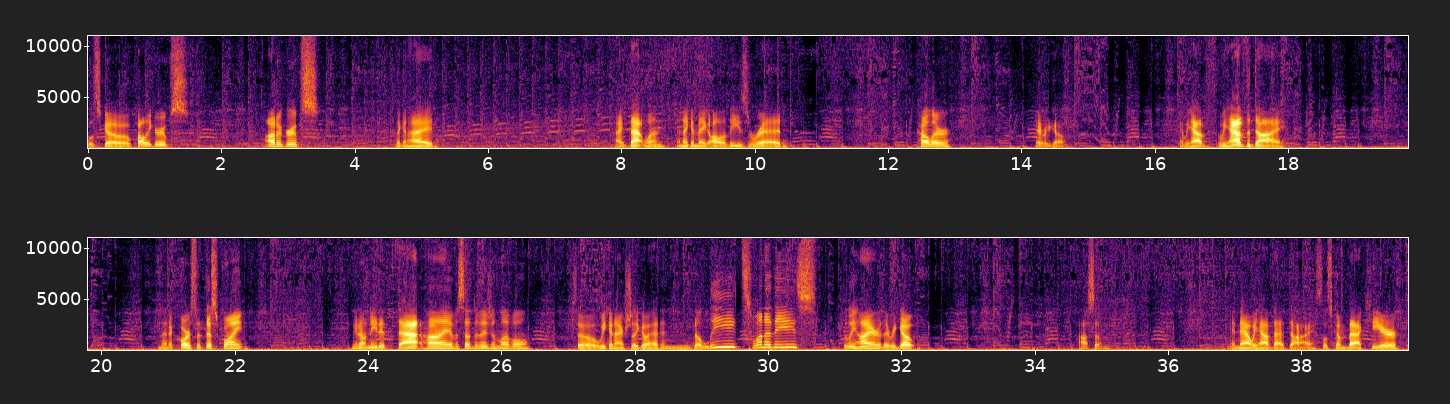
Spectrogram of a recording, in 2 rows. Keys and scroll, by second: 5.2 ctrl+z, 6.2 ctrl+z, 6.9 ctrl+shift+z, 23.6 shift+d, 32.8 d, 33.4 shift+d.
